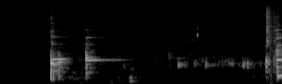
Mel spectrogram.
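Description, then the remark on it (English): Hot tea being poured from a thermos into a mug, some of it splashing: a couple of sharp clinks, then a soft, uneven trickle and gurgle, ending with another clink. No one speaks. “I just splashed my tea that I'm trying to pour out of a thermos into my mug all over my leg.”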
